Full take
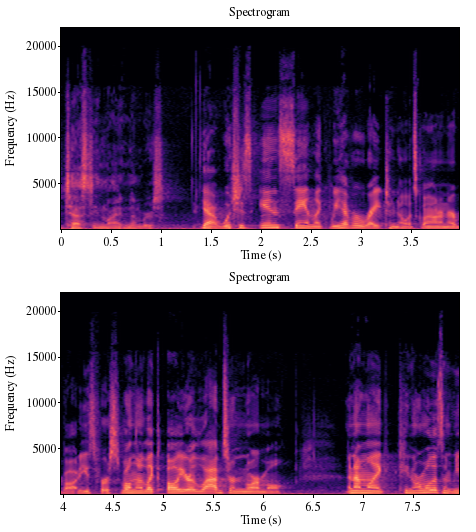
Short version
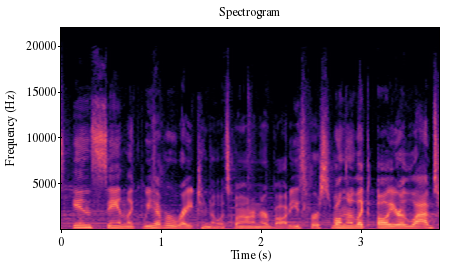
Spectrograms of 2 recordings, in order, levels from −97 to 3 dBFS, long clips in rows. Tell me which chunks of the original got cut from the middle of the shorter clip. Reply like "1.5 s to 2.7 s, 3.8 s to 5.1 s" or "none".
none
